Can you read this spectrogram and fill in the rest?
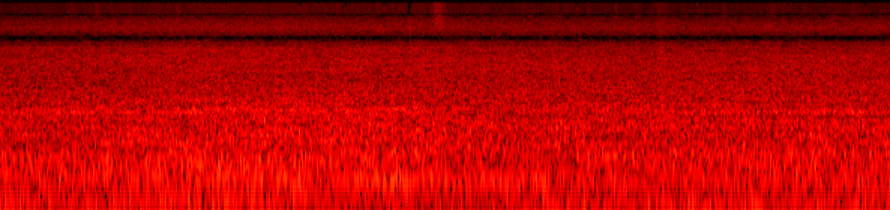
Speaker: yeah that sounds good that's exactly what an ac should sound like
